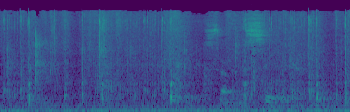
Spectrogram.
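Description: Quiet small-room tone with faint scattered scratches and rustles of pencils on paper and workbook pages, and a brief low murmur of a voice about three seconds in.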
